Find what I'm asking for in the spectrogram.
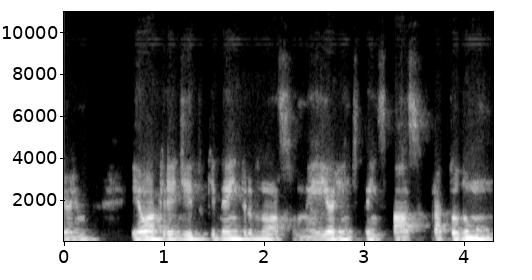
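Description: A man speaks in a somewhat breathy voice. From São Paulo city, south zone. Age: 20s. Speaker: pipe dealer and historian. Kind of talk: interview.

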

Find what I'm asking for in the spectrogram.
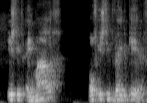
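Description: A man talks in a somewhat breathy voice. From Armenia. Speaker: entrepreneur, company founder. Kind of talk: interview.

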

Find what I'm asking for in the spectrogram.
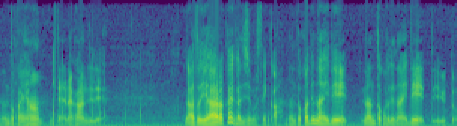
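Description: Talking at a very fast clip, a man lets his loudness rise and fall sharply. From Kyoto, Japan. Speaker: podcast host. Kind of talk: casual solo podcast monologue. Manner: chatty, rambling.

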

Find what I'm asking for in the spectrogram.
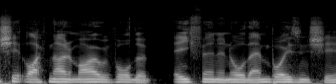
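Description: A man talks at a moderate pace with an Australian accent and a dark, mellow tone. The recording is very clean, with a silent background. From Australia, Sydney. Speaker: social media content creator, podcast host. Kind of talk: casual chat. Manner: animated.

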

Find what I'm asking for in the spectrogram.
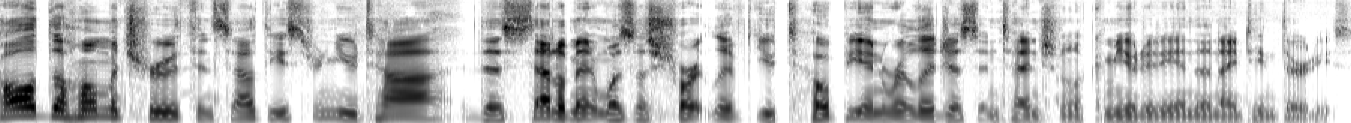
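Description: Speaking at a very fast pace with hardly any pauses, a man with a fairly high pitch comes across in a dry, close sound with no echo. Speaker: podcast host. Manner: monotone.

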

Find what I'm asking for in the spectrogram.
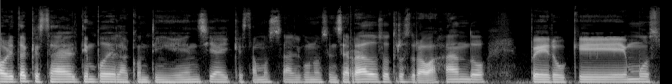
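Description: The man talks with a central Mexican accent at medium pitch. His intonation is monotone and flat, his pace moderate. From Mexico, Guanajuato. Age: 20s. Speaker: podcaster. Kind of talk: motivational monologue. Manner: casual, rambling with repetitions.

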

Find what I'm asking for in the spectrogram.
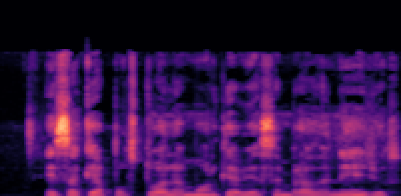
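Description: A woman speaks with a Venezuelan accent. Her pitch varies in an ordinary way. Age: 30s. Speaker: migrant sharing her story. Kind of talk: personal testimony, scripted narration.

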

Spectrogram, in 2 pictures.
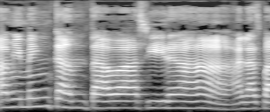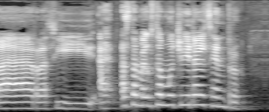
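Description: The tone is bright and sharp, with ordinary pitch variation at a moderate pace. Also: woman, fairly high pitch for a woman. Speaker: singer and influencer. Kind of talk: casual chat.

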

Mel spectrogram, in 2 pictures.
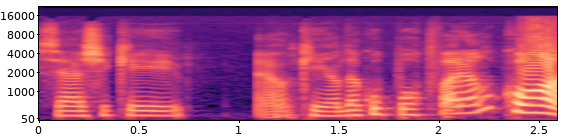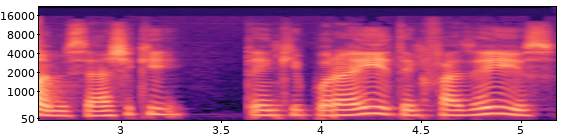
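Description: The sound is dry and close with no echo. A woman with a normal speaking voice talks at a fairly quick pace and a fairly low pitch. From Niterói / São Gonçalo, Rio de Janeiro state, Brazil. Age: 20s. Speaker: rapper. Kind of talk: casual chat.

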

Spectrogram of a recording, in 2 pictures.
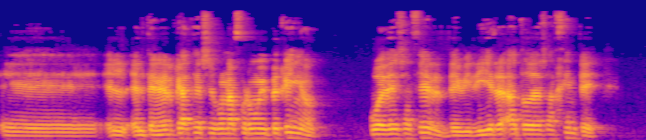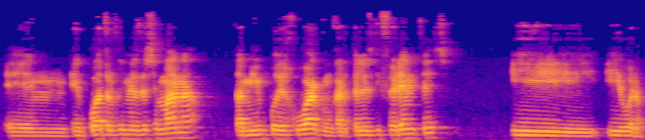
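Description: Speaking at a fairly slow pace, a man with a bright, sharp tone keeps his medium-pitched voice fairly even in intonation. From Spain, Asturias (Gijón). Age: 20s. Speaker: social media manager for a music festival. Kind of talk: interview on a live stream. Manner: halting, many fillers and repetitions.

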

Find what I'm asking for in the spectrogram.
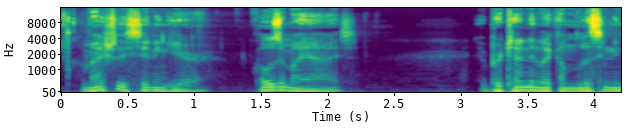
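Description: A man speaks fairly low with a dark, mellow tone. His somewhat breathy delivery moves at a fairly quick pace. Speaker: podcast guest. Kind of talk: casual conversation. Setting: studio.

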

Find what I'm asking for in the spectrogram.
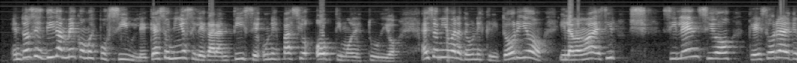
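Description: Over noticeable background noise, a woman talks fairly quickly in a high pitch with lively intonation. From Uruguay. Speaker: parent activist. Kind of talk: radio interview. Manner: animated.

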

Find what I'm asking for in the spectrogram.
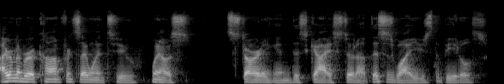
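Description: An unremarkable speaking voice with an American accent moves at a fairly quick pace with ordinary pitch variation, in a very clean recording over a silent background. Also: man. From Florida, US. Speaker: music supervisor and coach for musicians. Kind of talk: interview.

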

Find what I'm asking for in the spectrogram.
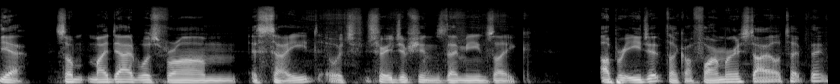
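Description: A man speaks in an American accent with a fairly low pitch, very even loudness and ordinary pitch variation. It is an unremarkable speaking voice. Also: fairly slow pace. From Newark, New Jersey. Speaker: journalist and podcast host. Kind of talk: casual chat. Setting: studio.

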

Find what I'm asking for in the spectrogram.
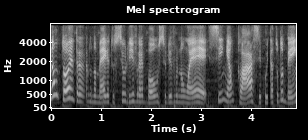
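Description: In a normal speaking voice, a woman with fairly high pitch and ordinary pitch variation talks at a fairly quick pace with hardly any pauses. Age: 30s. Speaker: teacher. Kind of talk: casual chat.

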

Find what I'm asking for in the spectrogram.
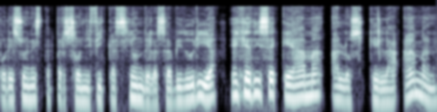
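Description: In a very clean, dry, close recording with a silent background and no echo, a man talks at a moderate pace in a dark, mellow tone, his fairly high pitch shaped by lively intonation. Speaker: pastor. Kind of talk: sermon.

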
